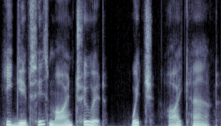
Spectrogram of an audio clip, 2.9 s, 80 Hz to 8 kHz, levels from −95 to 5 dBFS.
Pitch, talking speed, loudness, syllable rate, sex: 130 Hz, 165 wpm, -17 LUFS, 4.3 syllables/s, male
